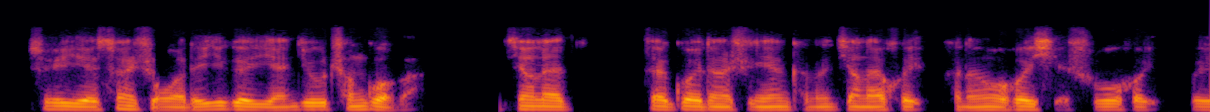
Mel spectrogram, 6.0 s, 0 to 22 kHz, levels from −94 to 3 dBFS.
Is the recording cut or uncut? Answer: uncut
